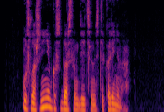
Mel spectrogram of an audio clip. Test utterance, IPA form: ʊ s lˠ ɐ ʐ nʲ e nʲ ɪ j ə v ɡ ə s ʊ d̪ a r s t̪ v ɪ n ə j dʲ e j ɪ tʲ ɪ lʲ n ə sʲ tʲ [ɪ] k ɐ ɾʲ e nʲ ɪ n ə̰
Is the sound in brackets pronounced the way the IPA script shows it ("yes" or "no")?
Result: yes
